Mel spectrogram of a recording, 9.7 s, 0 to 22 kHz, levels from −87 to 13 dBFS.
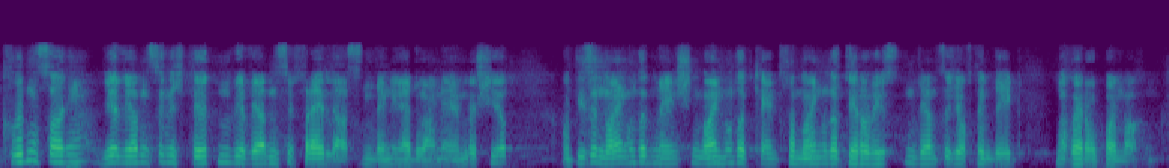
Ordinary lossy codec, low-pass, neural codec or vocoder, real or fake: none; 7.2 kHz; codec, 44.1 kHz, 2.6 kbps, DAC; fake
